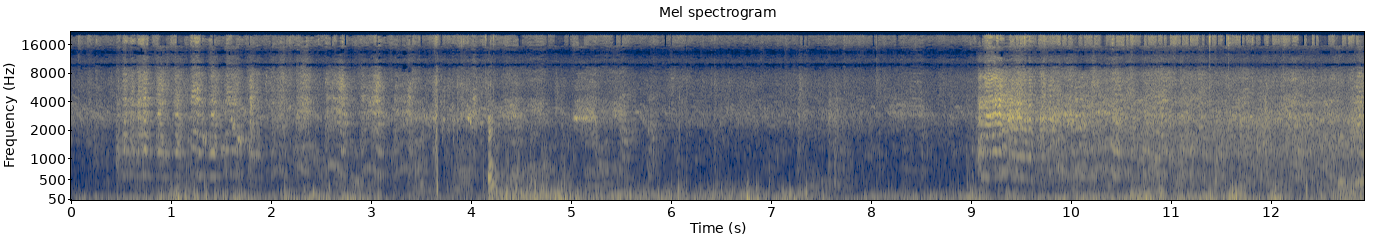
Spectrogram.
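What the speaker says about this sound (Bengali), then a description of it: "এখানে প্রায় আমাদের তিন হাজার প্লাস মুরগি রয়েছে" Many layer chickens on a poultry farm of over three thousand birds cluck and squawk together in a continuous noisy chorus, loud and close, with people talking over the flock.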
